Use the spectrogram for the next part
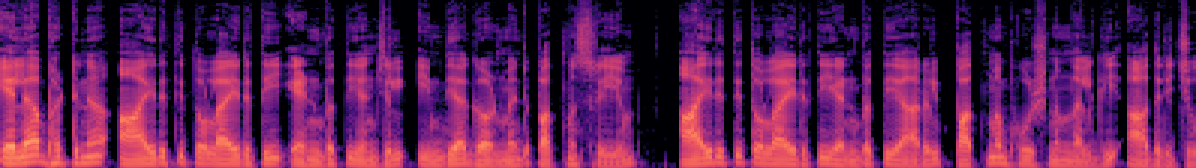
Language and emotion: Malayalam, neutral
